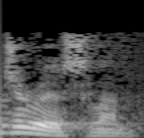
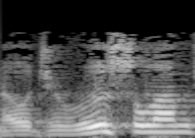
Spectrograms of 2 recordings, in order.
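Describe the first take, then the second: First: Soft lament. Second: Said in the usual way. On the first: Acted. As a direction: lower and softer, grieving over the city. Jesus' lament read aloud.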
